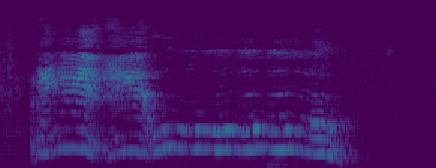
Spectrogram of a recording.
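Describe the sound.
A voice imitates a monkey, speaking monkey language to a monkey, with one drawn-out, wavering cry lasting about two seconds. Its pitch swoops up and down before trailing off, loud and alone, more a whining call than rapid chatter.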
